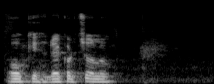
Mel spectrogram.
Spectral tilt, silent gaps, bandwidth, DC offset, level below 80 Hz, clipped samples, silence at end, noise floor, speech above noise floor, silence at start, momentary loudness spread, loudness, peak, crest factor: -6 dB/octave; none; 11.5 kHz; under 0.1%; -56 dBFS; under 0.1%; 1 s; -58 dBFS; 38 dB; 0.05 s; 4 LU; -22 LUFS; -4 dBFS; 20 dB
